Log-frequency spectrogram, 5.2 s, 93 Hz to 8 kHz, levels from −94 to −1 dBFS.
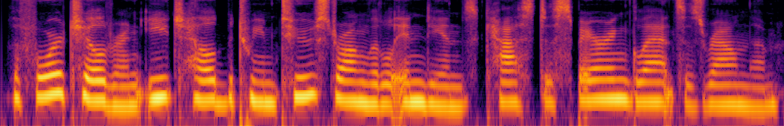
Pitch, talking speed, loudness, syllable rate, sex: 220 Hz, 170 wpm, -17 LUFS, 4.4 syllables/s, female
